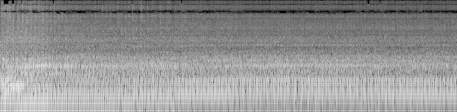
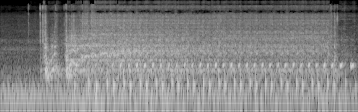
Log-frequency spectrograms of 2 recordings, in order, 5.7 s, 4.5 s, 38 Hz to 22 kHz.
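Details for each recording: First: John Deere D130 riding mower V-twin, started after carb cleaner and now running on gas from the tank: steady, even idle with a smooth low thrum and no knocks or misses; normal running. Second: John Deere D130 riding mower bought cheap, jump pack connected directly to the starter after it wouldn't crank; steady rapid cranking about three and a half pulses a second, engine turning freely but not firing.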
